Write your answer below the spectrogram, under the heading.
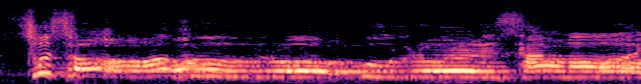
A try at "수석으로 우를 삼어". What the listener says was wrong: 어가 참 안 이뻐잉. 그렇게 놓는 것이 아니야. 수석으로 우를 삼어.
